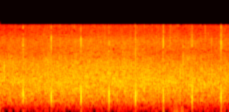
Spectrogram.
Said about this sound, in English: Boy, that one line is haunting, isn't it? You can clap for it. Yeah, thank you guys.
